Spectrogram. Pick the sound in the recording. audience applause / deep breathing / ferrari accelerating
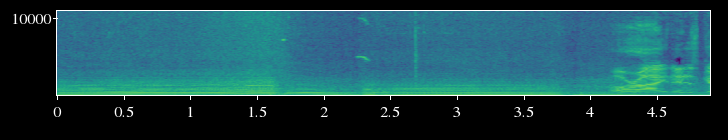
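ferrari accelerating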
